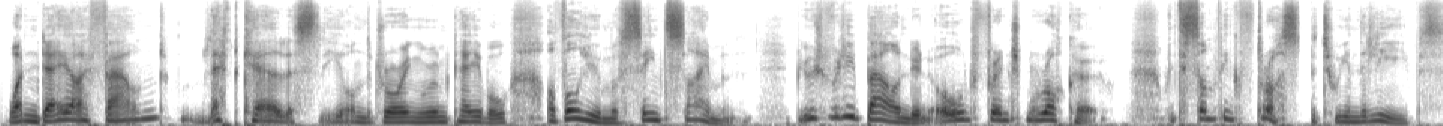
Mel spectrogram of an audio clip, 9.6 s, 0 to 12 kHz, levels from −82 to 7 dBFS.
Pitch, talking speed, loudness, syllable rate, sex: 155 Hz, 175 wpm, -21 LUFS, 5.5 syllables/s, male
